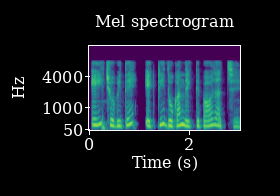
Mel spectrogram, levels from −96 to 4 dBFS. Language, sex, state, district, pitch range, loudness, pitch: Bengali, female, West Bengal, Jalpaiguri, 220-265 Hz, -19 LUFS, 230 Hz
